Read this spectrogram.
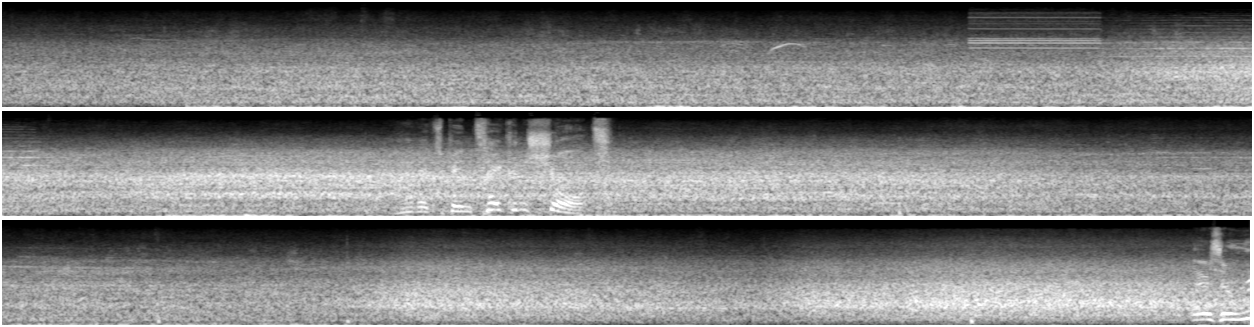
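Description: A large stadium crowd roars and murmurs steadily, swelling at times.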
